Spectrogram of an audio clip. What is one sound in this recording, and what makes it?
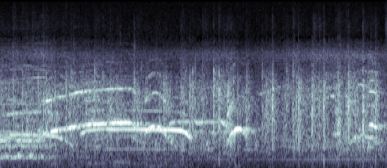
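An electric guitar plays a fast lead line with bending notes, loud and distorted.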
